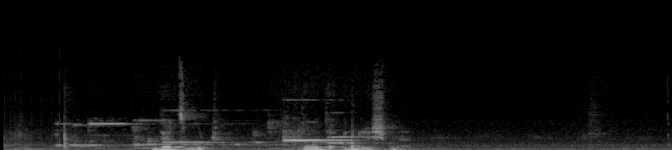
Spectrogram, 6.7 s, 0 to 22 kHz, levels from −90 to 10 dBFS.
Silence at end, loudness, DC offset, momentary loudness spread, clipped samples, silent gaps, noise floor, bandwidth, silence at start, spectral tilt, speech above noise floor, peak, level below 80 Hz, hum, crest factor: 2.6 s; -32 LUFS; under 0.1%; 22 LU; under 0.1%; none; -60 dBFS; 9.4 kHz; 0.05 s; -7 dB/octave; 30 dB; -12 dBFS; -58 dBFS; none; 22 dB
